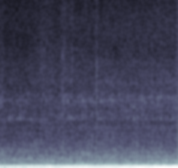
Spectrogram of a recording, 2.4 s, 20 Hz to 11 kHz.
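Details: 2006 Suzuki Swift GL CBU, automatic, parked, idling at about 900 rpm with the AC on, windows open, vents cooling from 33 to about 28.5 °C: steady, even low hum with a smooth unchanging beat, a healthy settled idle.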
